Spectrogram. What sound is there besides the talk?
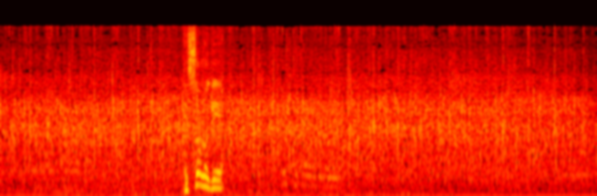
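studio audience applause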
